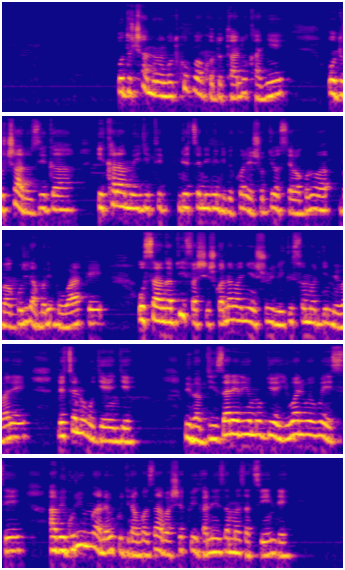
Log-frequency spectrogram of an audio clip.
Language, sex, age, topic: Kinyarwanda, female, 25-35, education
